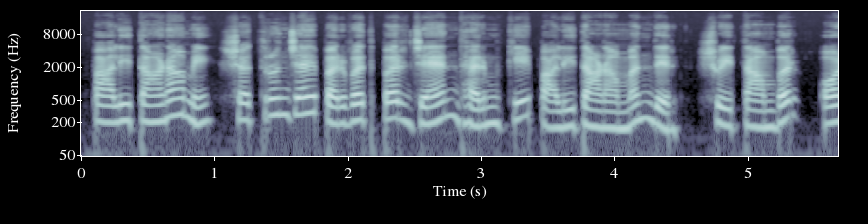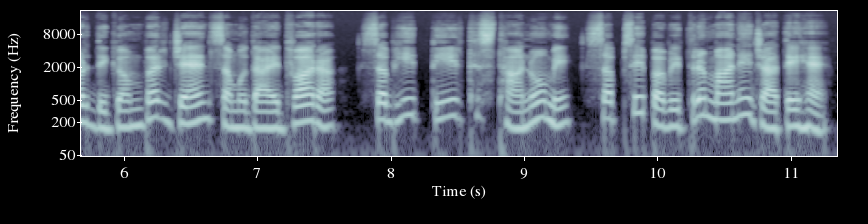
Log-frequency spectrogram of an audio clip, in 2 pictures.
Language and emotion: Hindi, neutral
